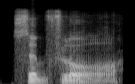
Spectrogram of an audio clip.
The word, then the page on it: subfloor: British English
